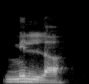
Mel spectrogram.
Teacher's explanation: मीला नहीं पढ़ना, मिल्ला। लाम को थोड़ा सा हम डबल अमाउंट में खींचेंगे।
